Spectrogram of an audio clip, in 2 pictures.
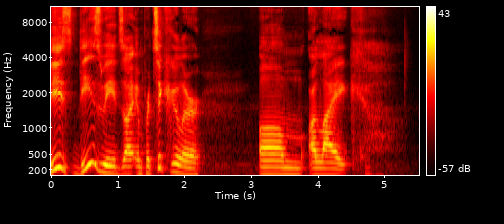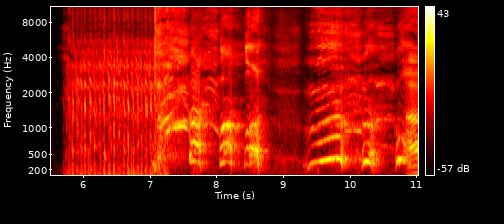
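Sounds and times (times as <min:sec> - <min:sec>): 
speech: 0:00.0 - 0:02.4, 0:03.1 - 0:04.9, 0:05.7 - 0:06.1, 0:07.6 - 0:08.8, 0:09.4 - 0:11.0
coughing fit with raspy hacking and wheezy gasps: 0:07.1 - 0:08.9, 0:09.6 - 0:11.0.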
